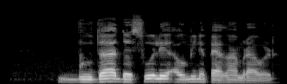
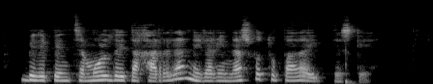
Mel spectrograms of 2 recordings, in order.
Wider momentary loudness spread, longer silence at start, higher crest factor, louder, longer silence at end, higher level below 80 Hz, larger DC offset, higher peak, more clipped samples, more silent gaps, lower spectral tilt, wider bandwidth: first, 11 LU vs 7 LU; first, 0.6 s vs 0.2 s; about the same, 16 dB vs 18 dB; first, -19 LUFS vs -24 LUFS; second, 0.15 s vs 0.65 s; about the same, -62 dBFS vs -64 dBFS; neither; first, -2 dBFS vs -8 dBFS; neither; neither; about the same, -6 dB/octave vs -6 dB/octave; about the same, 10 kHz vs 10 kHz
